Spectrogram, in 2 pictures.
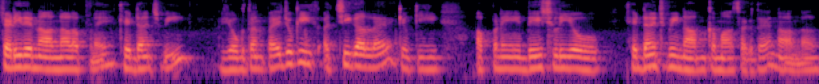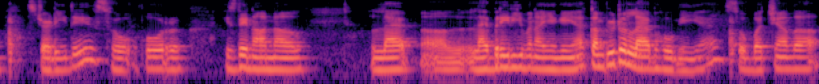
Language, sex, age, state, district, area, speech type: Punjabi, male, 30-45, Punjab, Rupnagar, urban, spontaneous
